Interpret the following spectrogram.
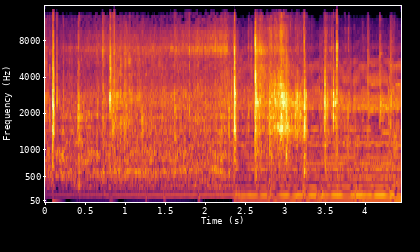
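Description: Skateboard rolling on asphalt, with a run of sharp clacks and knocks from the wheels and board. A little past halfway, music with a heavy bass comes in under it.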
